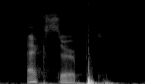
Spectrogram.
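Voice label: "excerpt", American English; pronunciations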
